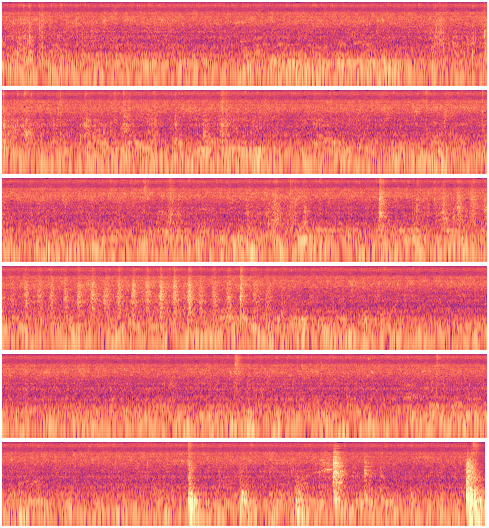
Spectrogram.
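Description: Meat frying in hot oil, a steady sizzle, with a spell of faster crackling about halfway through. A few sharp clicks come near the end.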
